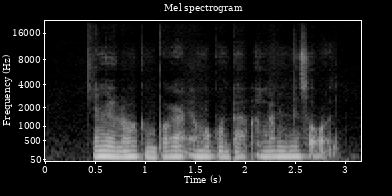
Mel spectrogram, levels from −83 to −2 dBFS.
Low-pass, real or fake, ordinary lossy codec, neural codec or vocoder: none; fake; none; codec, 44.1 kHz, 2.6 kbps, DAC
